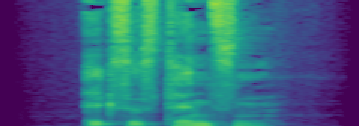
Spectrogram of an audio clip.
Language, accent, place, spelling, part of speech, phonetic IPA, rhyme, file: German, Germany, Berlin, Existenzen, noun, [ɛksɪsˈtɛnt͡sn̩], -ɛnt͡sn̩, De-Existenzen.ogg
- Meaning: plural of Existenz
